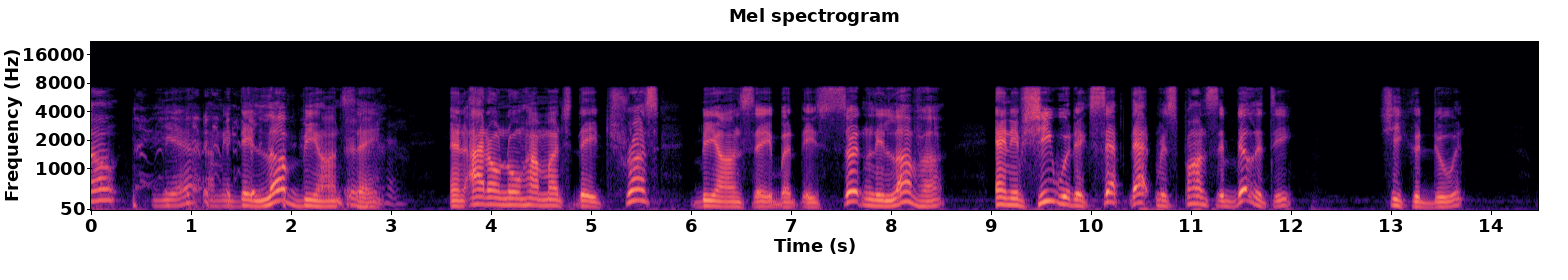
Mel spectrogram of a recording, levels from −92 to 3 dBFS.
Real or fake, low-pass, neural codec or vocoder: real; 7.2 kHz; none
